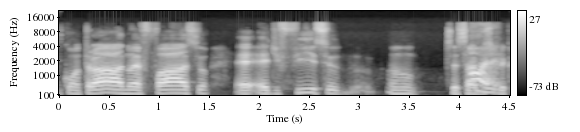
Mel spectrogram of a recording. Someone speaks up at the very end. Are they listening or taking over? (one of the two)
taking over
